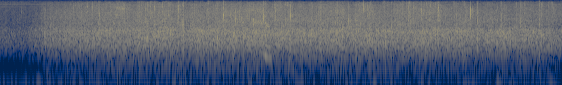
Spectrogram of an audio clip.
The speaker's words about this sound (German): Okay, also einen großen Applaus für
